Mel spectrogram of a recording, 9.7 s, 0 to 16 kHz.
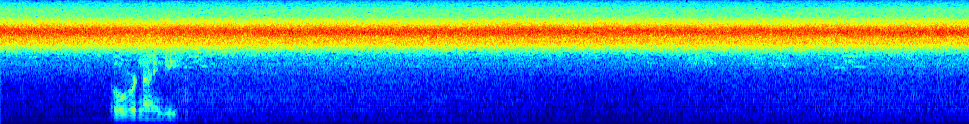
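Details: A cicada singing at over 90 decibels, May 31, 2024, produces a sustained piercing hiss that never wavers, while a person speaks briefly near the start over the insect's drone.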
